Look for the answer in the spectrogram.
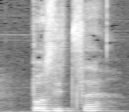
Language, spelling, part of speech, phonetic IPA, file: Czech, pozice, noun, [ˈpozɪt͡sɛ], Cs-pozice.ogg
- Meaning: position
